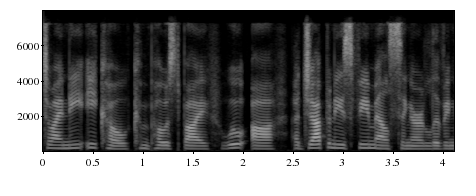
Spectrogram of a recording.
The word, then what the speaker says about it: UA: Starting July 21, 2023, the chime has been changed to Ai Iko, composed by Wu-Ah, a Japanese female singer living in Canada. It is written as Ua but pronounced as Wu-Ah.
